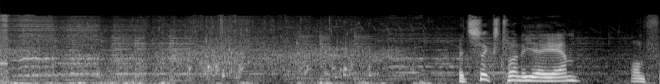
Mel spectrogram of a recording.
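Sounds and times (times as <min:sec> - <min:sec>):
calm ocean water lapping on a cold March morning: 0:00.1 - 0:04.6
speech: 0:04.6 - 0:06.5.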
